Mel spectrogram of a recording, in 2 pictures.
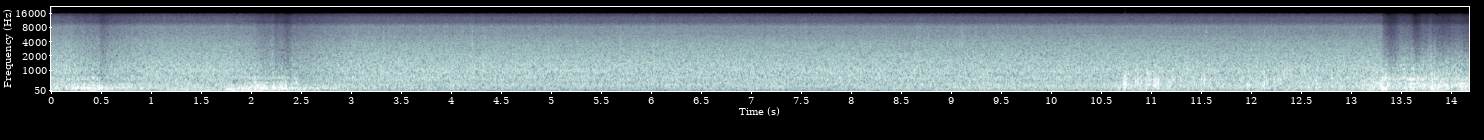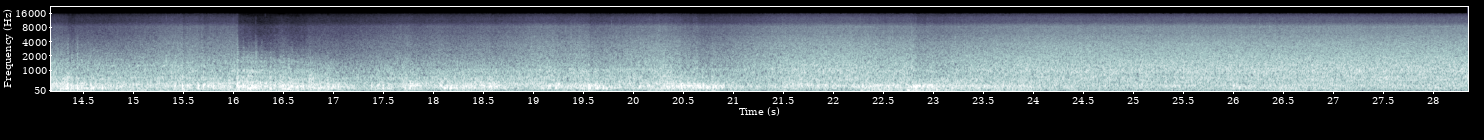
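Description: Steady heavy rain with rolling thunder. A rumble comes near the start, and a longer rolling peal begins about halfway through, swelling and fading over several seconds.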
